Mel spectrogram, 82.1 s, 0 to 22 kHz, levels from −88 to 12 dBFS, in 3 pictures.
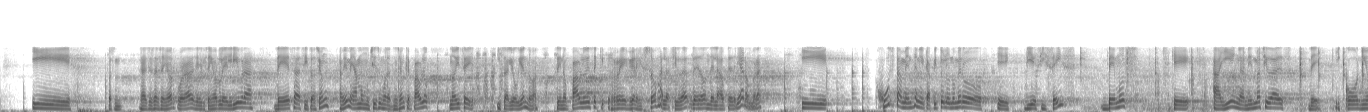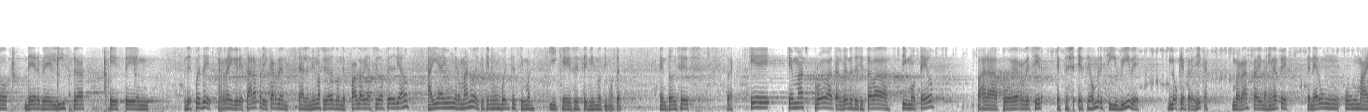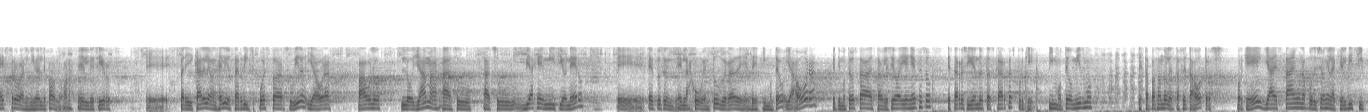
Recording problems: high frequencies cut off; severe; nothing above 4 kHz
echo of what is said; noticeable; throughout; 120 ms later, 15 dB below the speech
muffled; very slightly; fading above 2 kHz
squashed, flat; somewhat, background pumping
household noises; noticeable; throughout; 15 dB below the speech

